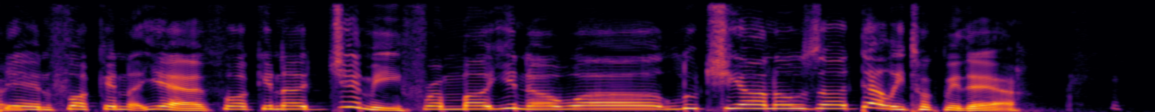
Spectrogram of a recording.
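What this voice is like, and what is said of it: Put-on Italian-American paisano accent. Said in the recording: “You took my accent, which was meant to denote simply that you're a goofball, and turned it into, like, somehow you're literally a paisano”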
